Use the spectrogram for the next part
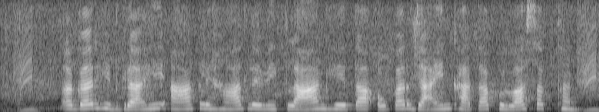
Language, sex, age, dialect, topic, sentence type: Chhattisgarhi, female, 25-30, Eastern, banking, question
